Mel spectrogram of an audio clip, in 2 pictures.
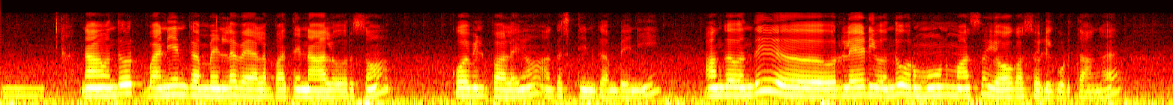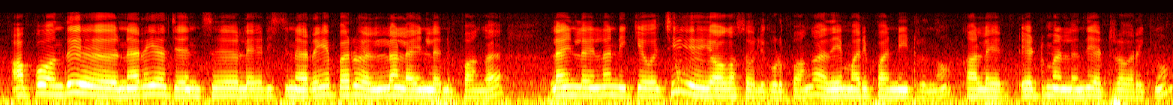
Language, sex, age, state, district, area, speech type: Tamil, female, 60+, Tamil Nadu, Coimbatore, rural, spontaneous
